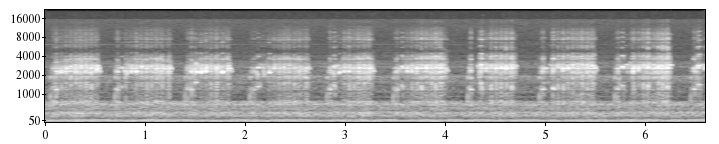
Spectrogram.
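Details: Wild barn owls in a monitored nest box, male grooming the female and offering a meal; continuous rasping, wheezy hisses broken by brief gaps, with faint clicks, over a low steady hum.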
